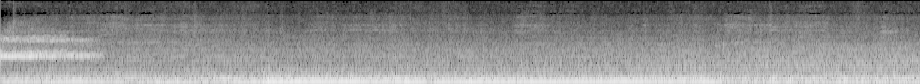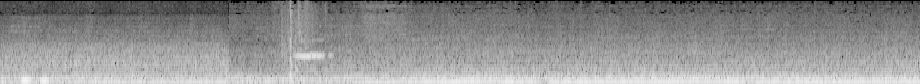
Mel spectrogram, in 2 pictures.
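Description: A Toyota Innova engine with a stock exhaust system drones steadily and loudly throughout, with rising and falling revs several times and a brief squeal near the middle.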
